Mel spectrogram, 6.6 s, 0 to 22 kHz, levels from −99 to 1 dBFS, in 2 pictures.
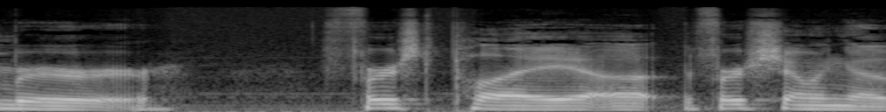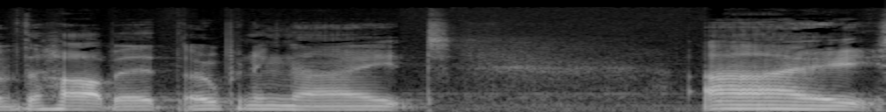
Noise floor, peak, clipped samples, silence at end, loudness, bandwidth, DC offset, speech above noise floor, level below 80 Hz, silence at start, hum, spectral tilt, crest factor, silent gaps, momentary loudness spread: -54 dBFS; -12 dBFS; under 0.1%; 0 s; -29 LUFS; 16.5 kHz; under 0.1%; 25 dB; -60 dBFS; 0 s; none; -6 dB/octave; 18 dB; none; 12 LU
